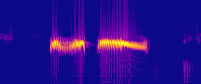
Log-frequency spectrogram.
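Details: Decoy spotted dove's 'gù' cooing to draw and provoke wild doves: one low, mellow, warbled note then a sustained, gently descending coo, with a faint tap just afterward.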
